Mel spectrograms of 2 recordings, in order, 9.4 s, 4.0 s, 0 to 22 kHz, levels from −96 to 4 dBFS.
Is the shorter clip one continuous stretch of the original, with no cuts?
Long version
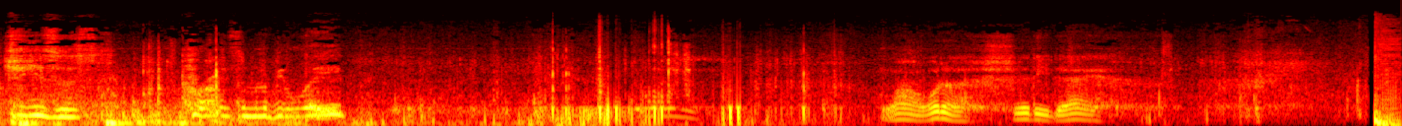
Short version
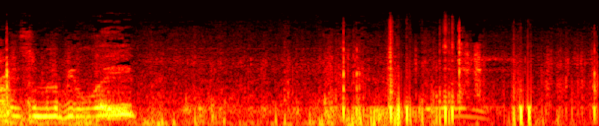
yes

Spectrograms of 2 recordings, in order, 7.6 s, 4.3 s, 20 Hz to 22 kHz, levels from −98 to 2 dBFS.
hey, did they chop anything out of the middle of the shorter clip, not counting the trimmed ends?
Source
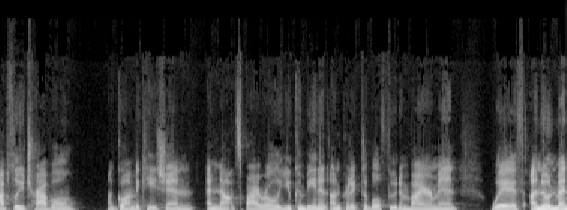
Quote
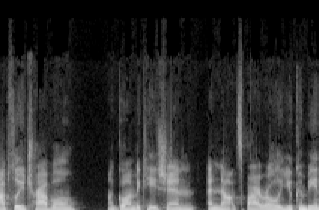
no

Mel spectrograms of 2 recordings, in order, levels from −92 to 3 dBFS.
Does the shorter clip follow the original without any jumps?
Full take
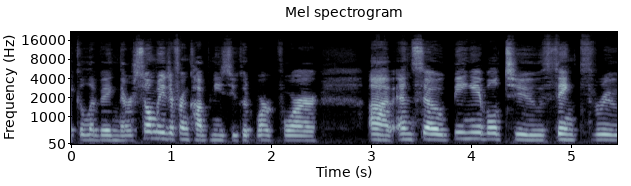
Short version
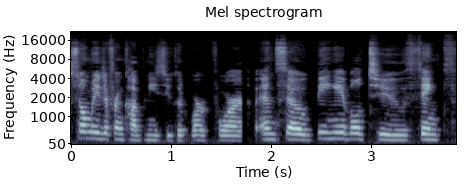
no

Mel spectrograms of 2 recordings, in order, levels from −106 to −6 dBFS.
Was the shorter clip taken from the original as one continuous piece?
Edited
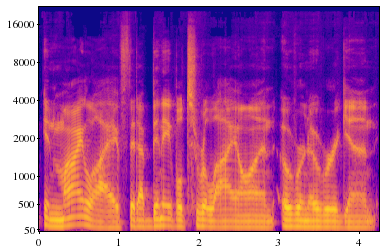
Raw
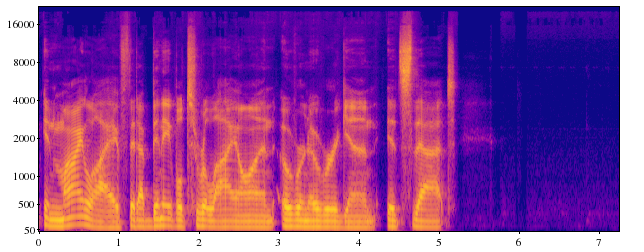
yes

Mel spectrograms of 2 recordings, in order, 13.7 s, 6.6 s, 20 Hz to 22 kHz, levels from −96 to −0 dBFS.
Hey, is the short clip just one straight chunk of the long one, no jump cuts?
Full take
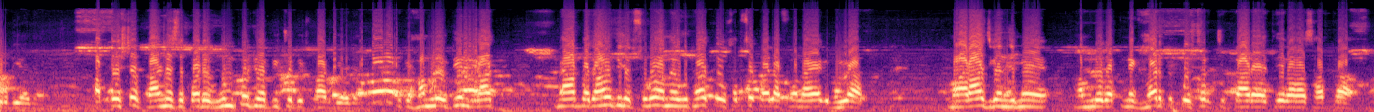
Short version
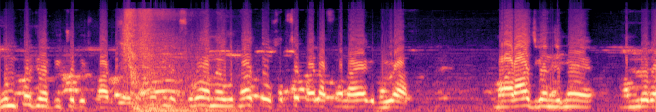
no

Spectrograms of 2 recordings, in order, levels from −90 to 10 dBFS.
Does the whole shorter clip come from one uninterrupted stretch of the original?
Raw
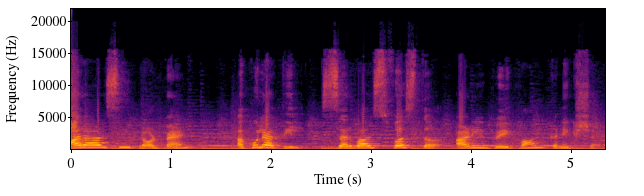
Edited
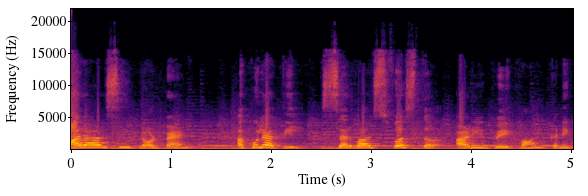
yes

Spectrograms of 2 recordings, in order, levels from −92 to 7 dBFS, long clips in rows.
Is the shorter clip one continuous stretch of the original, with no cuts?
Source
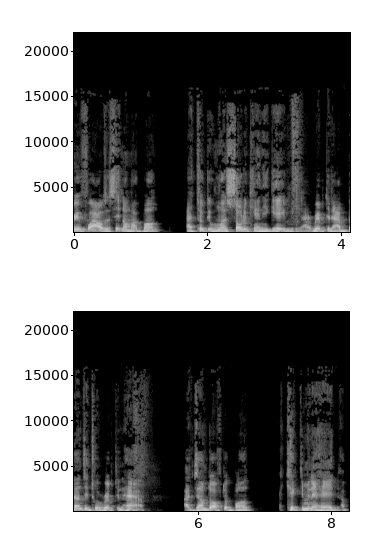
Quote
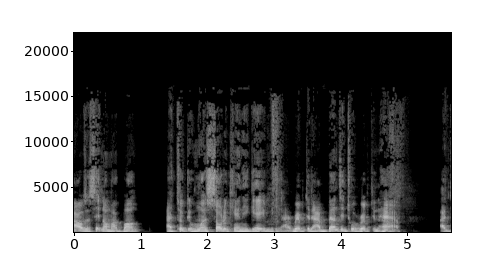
yes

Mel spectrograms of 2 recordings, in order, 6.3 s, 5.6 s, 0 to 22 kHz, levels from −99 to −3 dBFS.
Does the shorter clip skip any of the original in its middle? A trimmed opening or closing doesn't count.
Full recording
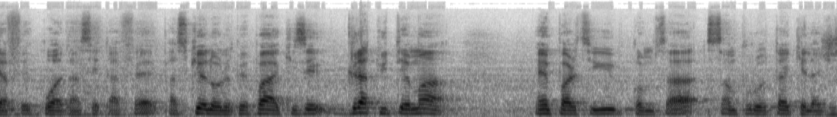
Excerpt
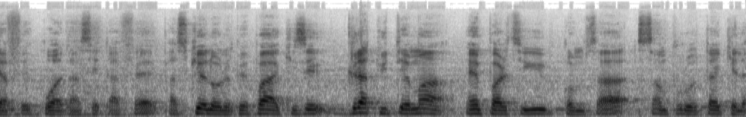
yes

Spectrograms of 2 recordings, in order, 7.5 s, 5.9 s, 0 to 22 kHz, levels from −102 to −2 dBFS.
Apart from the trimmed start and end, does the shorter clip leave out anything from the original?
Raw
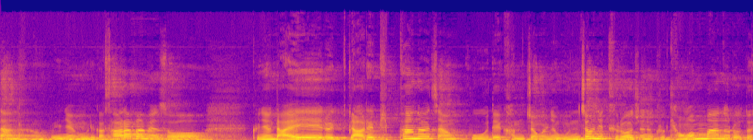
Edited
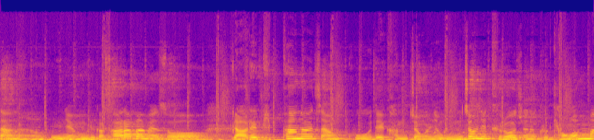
yes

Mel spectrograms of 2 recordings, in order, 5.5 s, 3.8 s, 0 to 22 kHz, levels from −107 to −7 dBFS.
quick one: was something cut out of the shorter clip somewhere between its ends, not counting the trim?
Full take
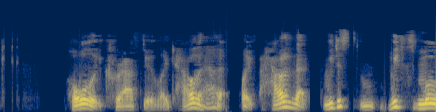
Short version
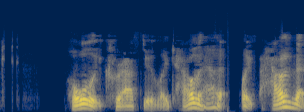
no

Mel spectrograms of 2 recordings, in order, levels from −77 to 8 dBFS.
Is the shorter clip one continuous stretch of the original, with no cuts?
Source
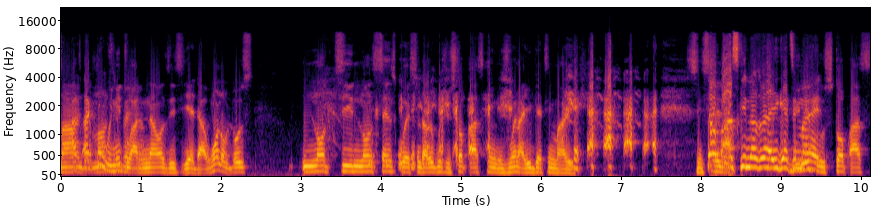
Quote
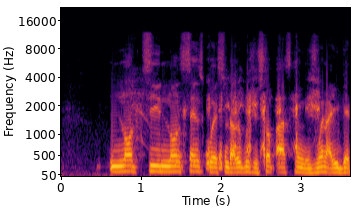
yes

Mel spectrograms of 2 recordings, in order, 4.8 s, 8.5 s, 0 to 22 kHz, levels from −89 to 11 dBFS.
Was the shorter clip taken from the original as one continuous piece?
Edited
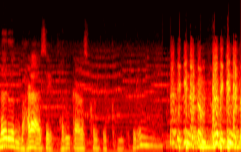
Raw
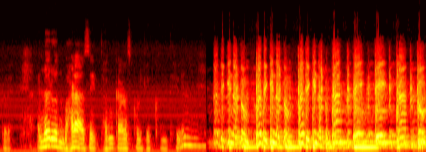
yes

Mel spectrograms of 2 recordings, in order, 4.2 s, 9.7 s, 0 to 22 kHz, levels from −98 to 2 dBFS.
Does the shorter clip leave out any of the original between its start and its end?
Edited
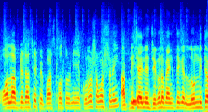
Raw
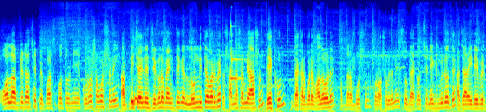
no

